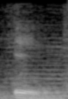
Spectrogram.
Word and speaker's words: homme: Now, H sounds like ash in the alphabet, but in the word, it is silent because H is considered a vowel in French. So, we how will we pronounce this word? We'll say homme.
